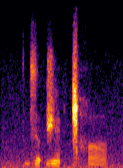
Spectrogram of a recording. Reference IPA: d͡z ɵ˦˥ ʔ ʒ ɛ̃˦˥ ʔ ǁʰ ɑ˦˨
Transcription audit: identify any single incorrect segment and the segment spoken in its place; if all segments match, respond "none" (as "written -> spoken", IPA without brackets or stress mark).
none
